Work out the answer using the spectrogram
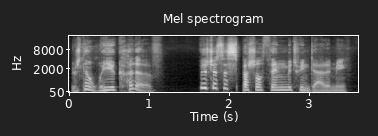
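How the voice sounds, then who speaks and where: A man's voice: high voice, huge pitch swings, a little fast, darkish tone, no room sound, clean studio sound, voice pushed up. A man reading visual novel dialogue as a sentimental, earnest adult sister who is easily embarrassed. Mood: tender.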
